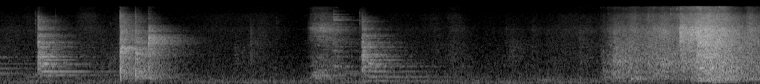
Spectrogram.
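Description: A few sharp knocks with a short ringing, glass against the metal frame of a glass-and-metal side table as its shelf is handled, then a louder noisy swell near the end.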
